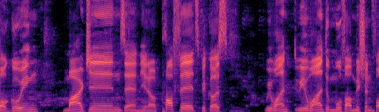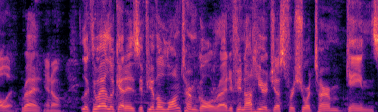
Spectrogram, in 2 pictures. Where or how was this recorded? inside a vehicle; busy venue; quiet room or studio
busy venue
